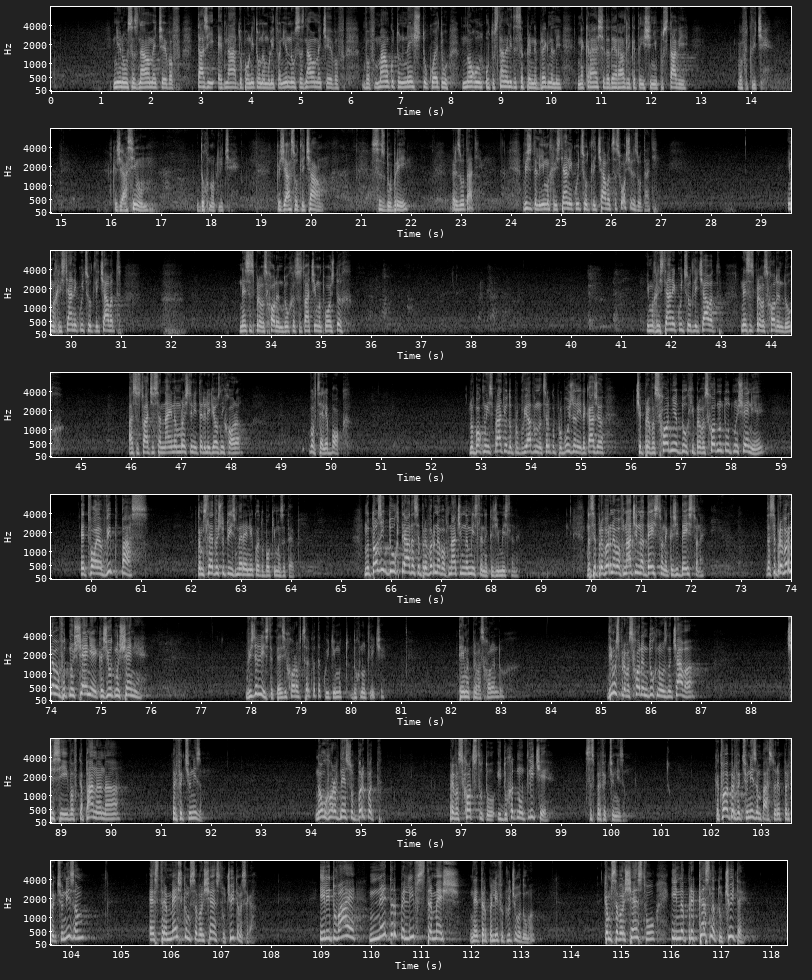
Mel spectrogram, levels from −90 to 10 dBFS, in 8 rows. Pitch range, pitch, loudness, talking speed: 165-230 Hz, 185 Hz, -22 LUFS, 110 wpm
